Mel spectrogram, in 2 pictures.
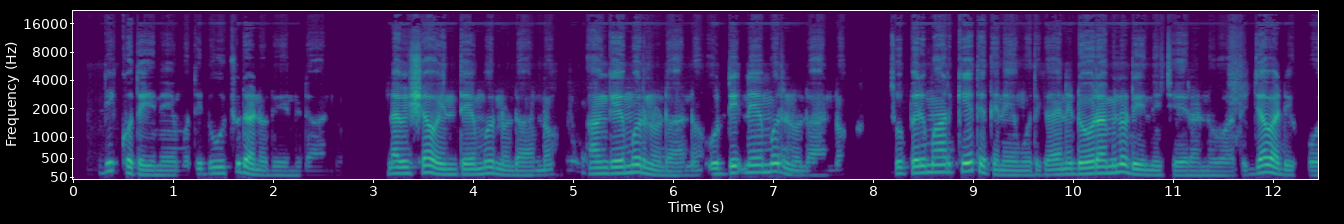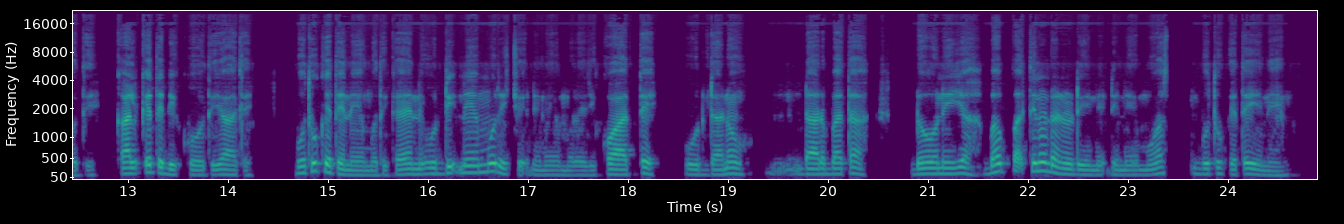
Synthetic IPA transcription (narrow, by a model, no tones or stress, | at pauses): d̪ɪkːɔt̪ɛjɪne̞ːmɔt̪ɪd̪uːt͡ʃːʊd̪ɐnɔd̪iːnːɪd̪aːnːɔ | lɐbɪʃːɐwɔɪnt̪e̞ːmːɔɾɪnɔd̪aːnːɔɐŋɡe̞ːmːɔɾɪnɔd̪aːnːɔʔʊd̪ːɪne̞ːmːɔɾɪnɔd̪aːnːɔ | sʊpːɛɾɪmaːɾkeːt̪ɛt̪ɛne̞ːmːɔt̪ɪkɐjɐnːɪd̪o̞ːɾɐmɪnɔd̪iːnːɪt͡ʃːeːɾɐnːɔbaːt̪ɛd͡ʒɐbɐd̪ɪkːo̞ːt̪ɪ | kɐlkʼɛt̪ɛd̪ɪkːo̞ːt̪ɪjaːt̪ɛ | bʊt̪ʊkɛt̪ɛne̞ːmʊt̪ɪkɐjɐnːɪʊd̪ːɪʔne̞ːmːɔɾɪt͡ʃːʊɪᶑɪneːmːɔɾed͡ʒɪkɔaːt̪ːɛ | ʊd̪ːɐnɔ | d̪ɐɾbɐt̪ɐ | d̪o̞ːnɪjːɐbɐbːɐt̪ːɪnɔd̪ɐnːɔd̪iːnːɪɗɪneːmːʊwɐs | bʊt̪ʊkɛt̪ɛjɪneːm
